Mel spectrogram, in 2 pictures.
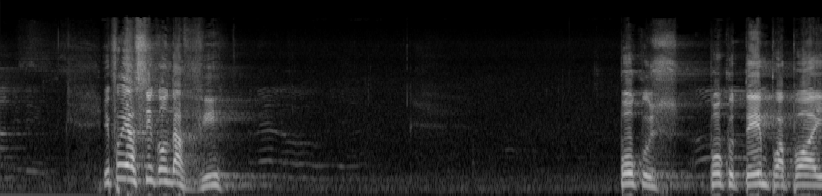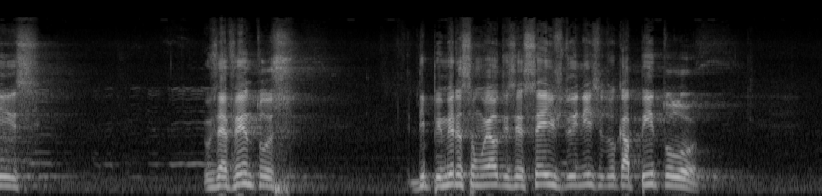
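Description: A middle-aged man reads aloud calmly through a microphone, in a room with some echo.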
